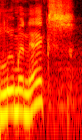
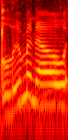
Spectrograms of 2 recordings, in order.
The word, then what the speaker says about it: Lumino: Yeah, you got uh you mean Luminex? It's pronounced Lumino. It's French.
